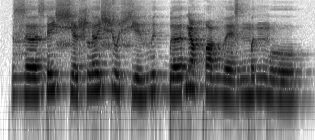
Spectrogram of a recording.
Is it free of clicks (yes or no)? yes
